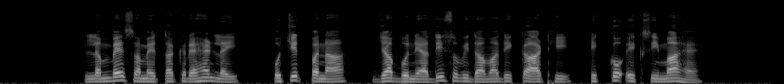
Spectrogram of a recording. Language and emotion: Punjabi, neutral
